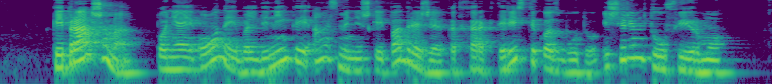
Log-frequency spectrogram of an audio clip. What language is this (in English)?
Lithuanian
